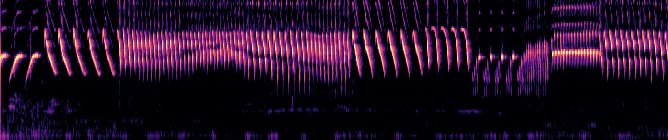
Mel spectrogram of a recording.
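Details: Canary singing used for training young canaries: a long sequence of rapid trills, swept notes and buzzy rolling phrases, changing tour every few seconds, clean with no other sounds.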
